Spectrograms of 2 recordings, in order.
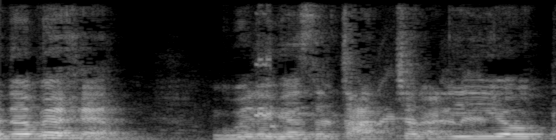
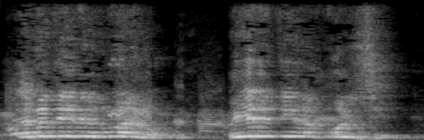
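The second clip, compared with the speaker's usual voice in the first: high, loud shout of blame; shouted accusation; 12 semitones higher, 5 dB louder than usual. Acted. Accused man shouts to the chief that she is to blame, high loud yell. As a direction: yell that she did it all.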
